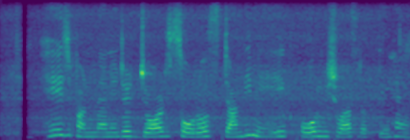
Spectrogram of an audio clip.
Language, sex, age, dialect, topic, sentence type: Hindi, female, 25-30, Hindustani Malvi Khadi Boli, banking, statement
